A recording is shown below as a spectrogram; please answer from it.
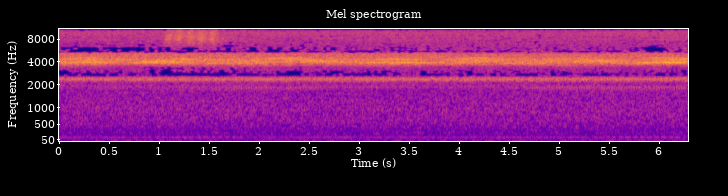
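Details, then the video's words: Steady high cricket trilling fills an autumn night in the Blue Ridge Mountains, a fainter lower tone beneath it, with the continuous wash of a stream below and a low background hum. "Autumn Crickets - 9-Hour Sleep Sound - Fall Cricket Song"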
